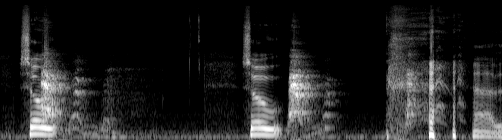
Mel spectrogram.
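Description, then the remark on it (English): A female dog named Willow barks in short, sharp bursts because she heard a sound. There are a few sharp barks spaced apart with pauses, and a person speaks briefly between them over a low background hum. “And hang on, she's still barking at me.”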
